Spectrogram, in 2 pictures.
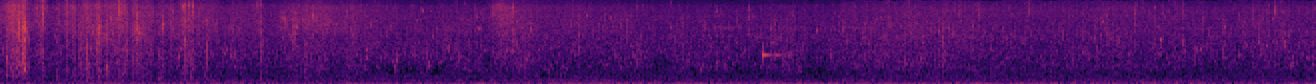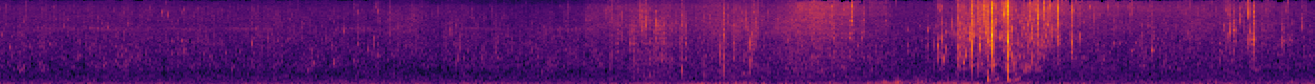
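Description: A stream flows and ripples nearby.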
